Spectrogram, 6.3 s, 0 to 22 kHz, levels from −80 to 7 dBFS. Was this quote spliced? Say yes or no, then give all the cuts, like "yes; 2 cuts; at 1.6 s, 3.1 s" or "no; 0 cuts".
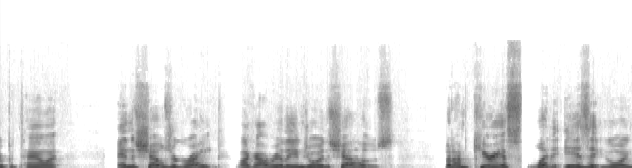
yes; 1 cut; at 5.2 s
